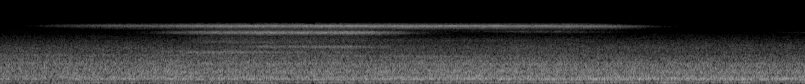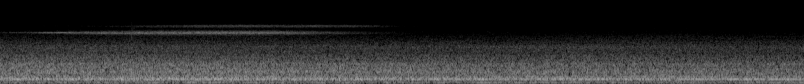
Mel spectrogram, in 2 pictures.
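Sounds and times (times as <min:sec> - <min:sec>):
train rolling past: 0:00.0 - 0:16.0
high-pitched wheel squeal: 0:00.4 - 0:06.6, 0:08.0 - 0:11.9.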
